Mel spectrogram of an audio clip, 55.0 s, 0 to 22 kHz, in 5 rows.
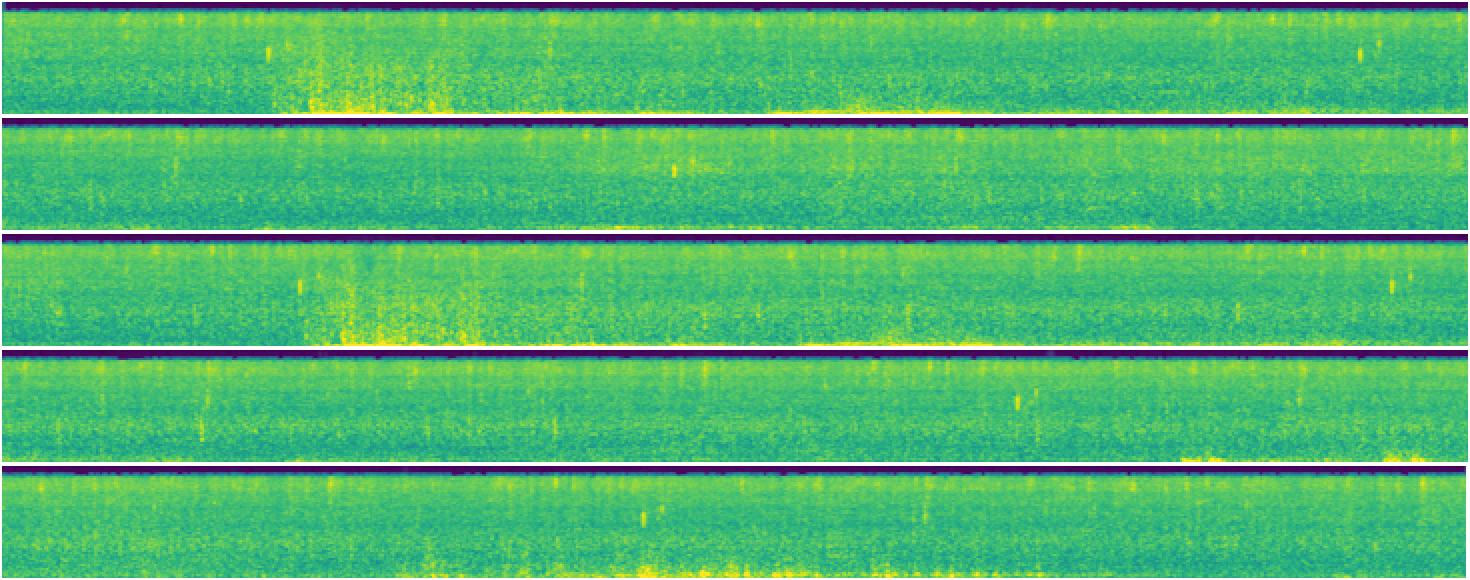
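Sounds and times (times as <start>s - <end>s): rain on a tiled roof: 0.0s - 54.9s
rolling thunder: 2.0s - 11.2s, 24.2s - 33.4s, 46.9s - 52.4s.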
